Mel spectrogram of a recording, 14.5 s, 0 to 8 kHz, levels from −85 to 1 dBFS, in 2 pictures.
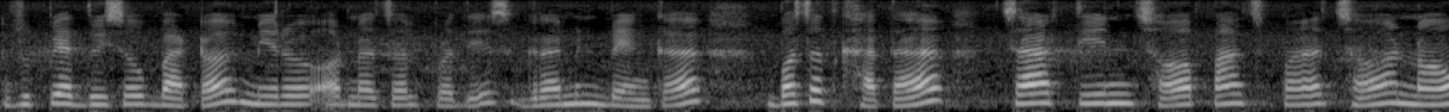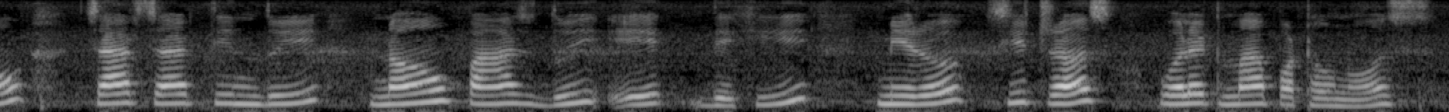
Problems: none marked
